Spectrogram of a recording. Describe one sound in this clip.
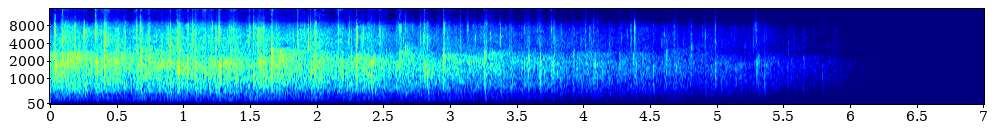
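An audience claps loudly in a large hall, the applause fading away.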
